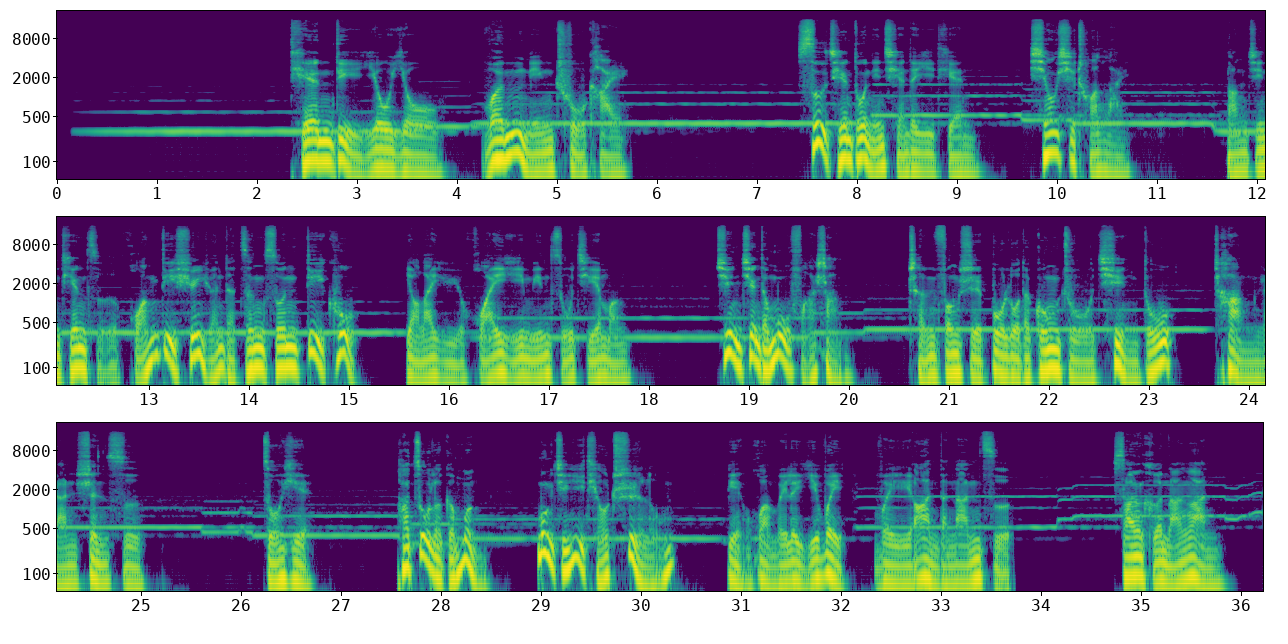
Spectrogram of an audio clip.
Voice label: 男 纪录片 古代历史

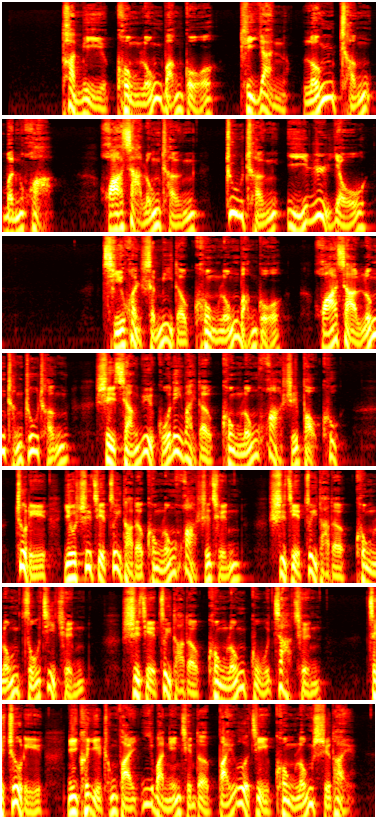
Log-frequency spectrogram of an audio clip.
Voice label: 男 旅游 一日游解说词; 华夏龙城一日游解说词

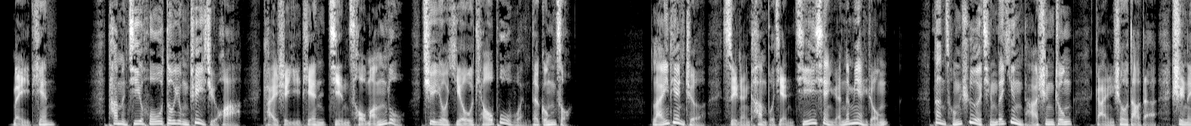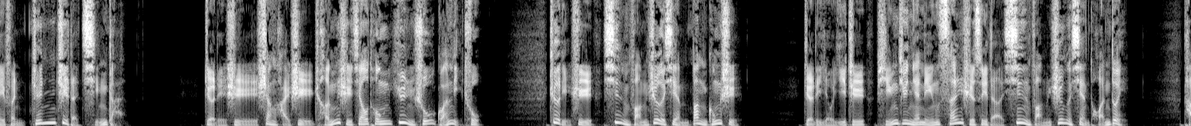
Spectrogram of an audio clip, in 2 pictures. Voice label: 男 旁白, 配音; 信访热线办公室宣传

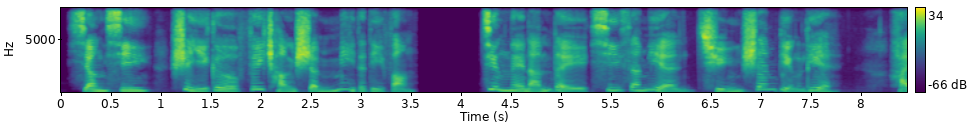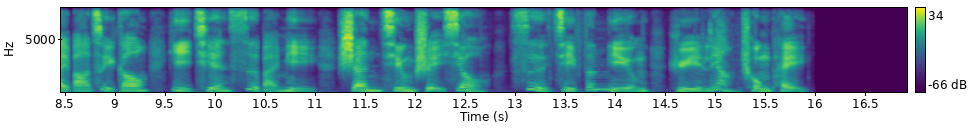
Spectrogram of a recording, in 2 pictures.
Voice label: 女 专题 糯米煎锅

